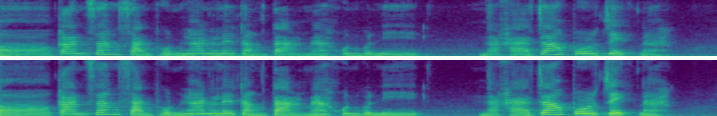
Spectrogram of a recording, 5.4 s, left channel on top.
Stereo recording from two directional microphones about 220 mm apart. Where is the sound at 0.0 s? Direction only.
25° right (ahead or behind).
